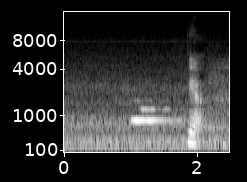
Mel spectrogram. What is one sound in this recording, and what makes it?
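A computer alert chime sounds once.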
